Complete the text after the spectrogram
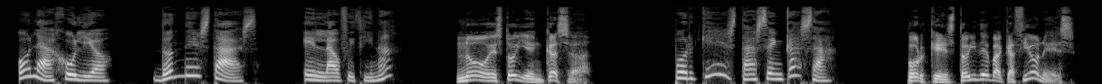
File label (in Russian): urok dialog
